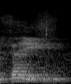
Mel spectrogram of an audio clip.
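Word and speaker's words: Mheadhoin: climbing as a boy is Ben Vein in the Cairngorms, and Vein is, of course, as you know, spelled M-H-E-A-D-H-O-I-N.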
